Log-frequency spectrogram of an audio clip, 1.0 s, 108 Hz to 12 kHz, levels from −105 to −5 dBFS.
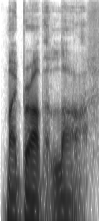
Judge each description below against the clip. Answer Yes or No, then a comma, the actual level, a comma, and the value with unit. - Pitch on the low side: Yes, very low, 85 Hz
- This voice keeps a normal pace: Yes, average, 180 wpm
